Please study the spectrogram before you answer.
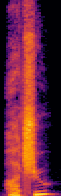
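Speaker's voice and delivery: loud mock achoo sneeze; dad sneeze. Shown as a demonstration. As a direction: belt out a fake sneeze. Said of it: "what is a dad sneeze".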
